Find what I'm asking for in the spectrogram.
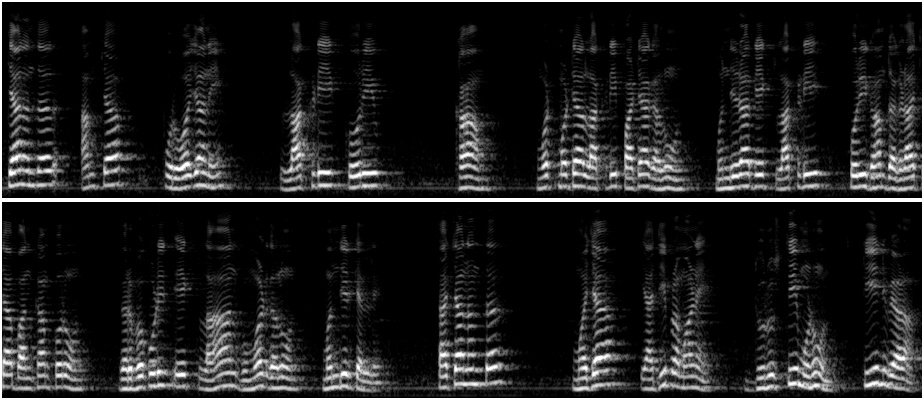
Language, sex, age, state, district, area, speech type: Goan Konkani, female, 60+, Goa, Canacona, rural, spontaneous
